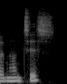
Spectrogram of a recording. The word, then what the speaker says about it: Nantes: Ja, og han skal jo til den franske klub Nantes, tror jeg, man udtaler Nantes.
